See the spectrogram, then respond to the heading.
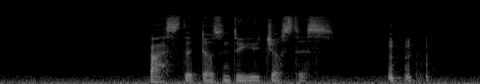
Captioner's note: WHlTE GlGGLES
